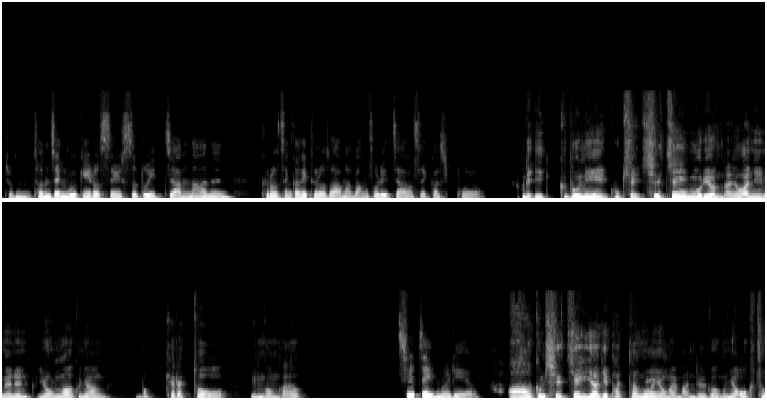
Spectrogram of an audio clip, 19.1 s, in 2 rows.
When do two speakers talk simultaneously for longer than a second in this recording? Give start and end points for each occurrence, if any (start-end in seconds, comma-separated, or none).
none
